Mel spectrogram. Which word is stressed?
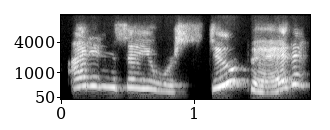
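stupid. The stress falls on the word stupid. Something else was said about the listener. "I said you were something else"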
